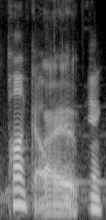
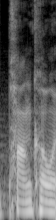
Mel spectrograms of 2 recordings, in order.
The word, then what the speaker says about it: panko: I say uh I kind of switch between Panco and Panko. Yeah. I think Panko is actually the correct way. I think it's supposed to be pronounced Panko. Yeah.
